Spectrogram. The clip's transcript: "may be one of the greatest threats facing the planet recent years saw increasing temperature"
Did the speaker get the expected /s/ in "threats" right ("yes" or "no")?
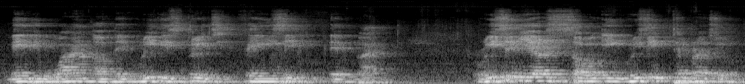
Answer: no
